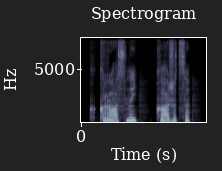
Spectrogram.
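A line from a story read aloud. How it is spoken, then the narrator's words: Uncertain reply. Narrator (Russian): неуверенно ответил Майс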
